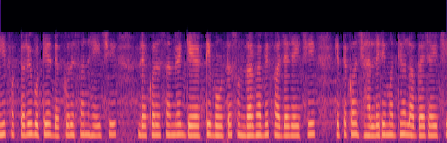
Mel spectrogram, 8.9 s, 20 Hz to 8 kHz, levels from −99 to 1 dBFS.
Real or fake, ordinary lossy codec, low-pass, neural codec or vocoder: fake; AAC, 16 kbps; 7.2 kHz; autoencoder, 48 kHz, 32 numbers a frame, DAC-VAE, trained on Japanese speech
